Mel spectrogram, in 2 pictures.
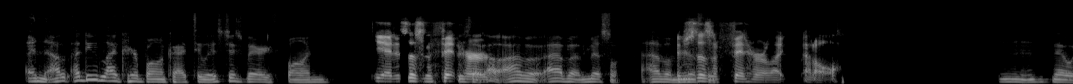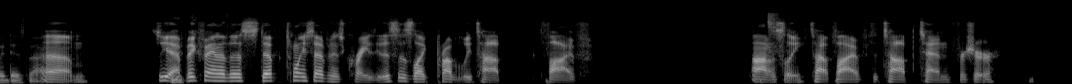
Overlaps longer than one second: none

